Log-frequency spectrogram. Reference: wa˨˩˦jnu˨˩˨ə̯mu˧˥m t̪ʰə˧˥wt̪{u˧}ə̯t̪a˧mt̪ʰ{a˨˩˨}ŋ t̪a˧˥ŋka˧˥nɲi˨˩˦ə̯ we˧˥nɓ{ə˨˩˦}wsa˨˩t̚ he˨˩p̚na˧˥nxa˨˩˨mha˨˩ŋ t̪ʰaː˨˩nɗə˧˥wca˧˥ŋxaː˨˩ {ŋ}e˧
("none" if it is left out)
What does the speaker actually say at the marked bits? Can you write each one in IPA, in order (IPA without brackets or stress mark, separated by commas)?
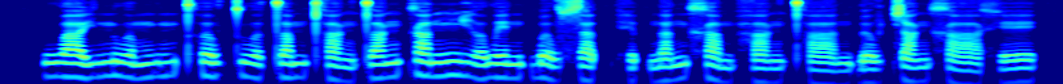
u˨˩˨, a˨˩˨, ə˨˩˦, x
